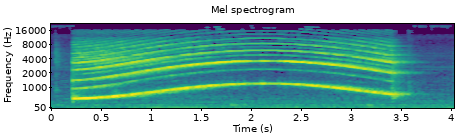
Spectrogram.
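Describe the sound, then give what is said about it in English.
A personal SOS alarm, set off by pushing its button, wails loudly, one sustained harmonic siren tone sweeping up and back down over about three seconds before cutting off abruptly. No voices. “I'm not going to set it off long, but here's how loud the SOS siren is if you push the button.”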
